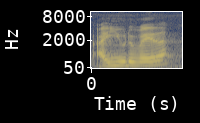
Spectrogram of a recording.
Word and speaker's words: ayurveda: Cómo es esto bueno se la pronuncia en sánscrito que es su idioma original es ayurveda quiere decir la ciencia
